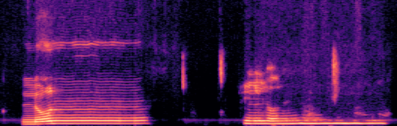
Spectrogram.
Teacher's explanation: It's a noon mushaddad, therefore 2-second nasal sound.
